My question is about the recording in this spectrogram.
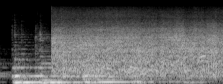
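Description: Plucked-string background music, then about half a second in a loud, steady rush of air from an electric hand dryer starts abruptly and runs on as the music fades out.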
